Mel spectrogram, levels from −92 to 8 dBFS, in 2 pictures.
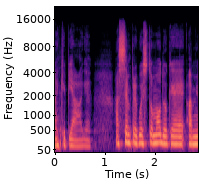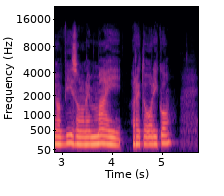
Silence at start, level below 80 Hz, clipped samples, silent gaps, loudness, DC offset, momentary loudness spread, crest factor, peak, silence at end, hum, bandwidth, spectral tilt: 0 s; -64 dBFS; under 0.1%; none; -21 LUFS; under 0.1%; 10 LU; 14 dB; -6 dBFS; 0.55 s; none; 13.5 kHz; -6 dB/octave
